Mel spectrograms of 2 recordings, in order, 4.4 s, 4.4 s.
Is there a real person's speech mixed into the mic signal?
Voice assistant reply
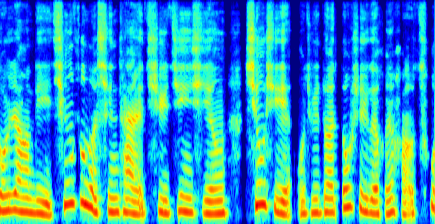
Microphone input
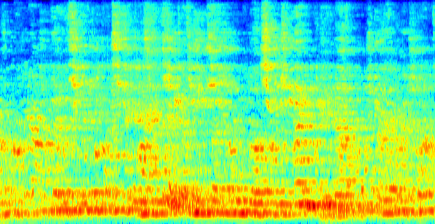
Yes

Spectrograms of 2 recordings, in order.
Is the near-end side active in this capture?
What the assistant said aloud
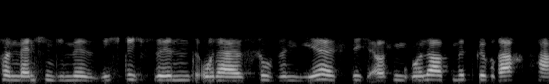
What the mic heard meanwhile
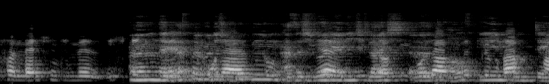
Yes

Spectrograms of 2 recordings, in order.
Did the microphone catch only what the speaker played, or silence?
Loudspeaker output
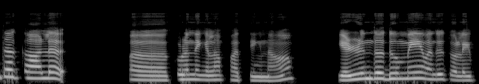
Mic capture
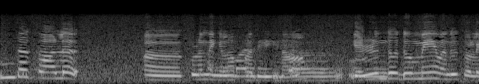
No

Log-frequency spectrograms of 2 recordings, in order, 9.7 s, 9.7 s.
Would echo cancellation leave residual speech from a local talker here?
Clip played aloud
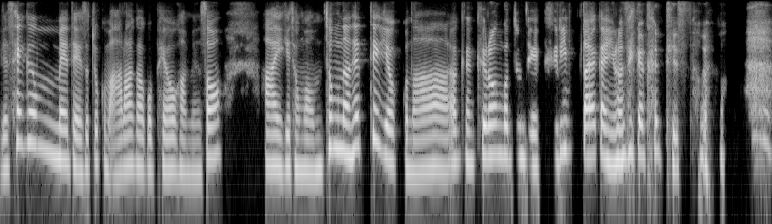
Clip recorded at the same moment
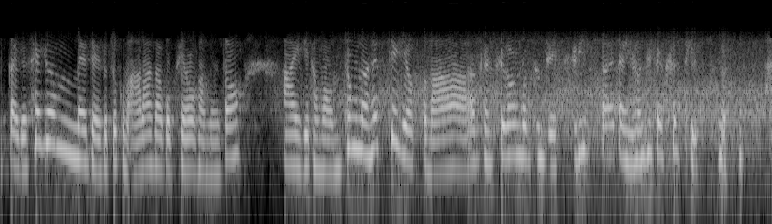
No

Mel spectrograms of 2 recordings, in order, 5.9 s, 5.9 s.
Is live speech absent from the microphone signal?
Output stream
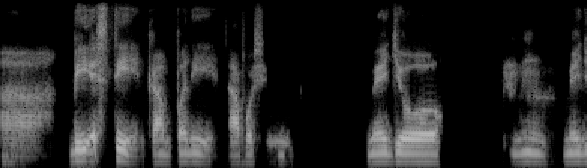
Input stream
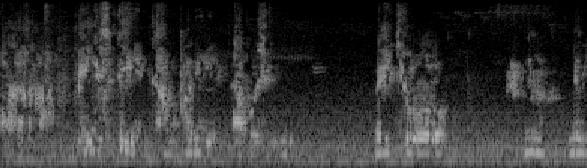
Yes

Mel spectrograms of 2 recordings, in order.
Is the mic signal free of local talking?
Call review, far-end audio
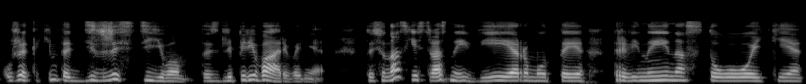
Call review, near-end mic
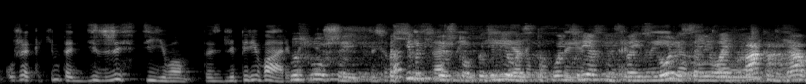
No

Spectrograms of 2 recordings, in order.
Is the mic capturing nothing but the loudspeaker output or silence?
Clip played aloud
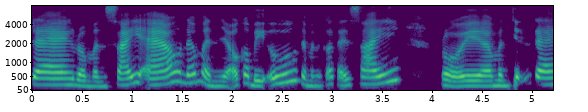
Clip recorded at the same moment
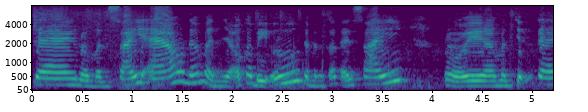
Yes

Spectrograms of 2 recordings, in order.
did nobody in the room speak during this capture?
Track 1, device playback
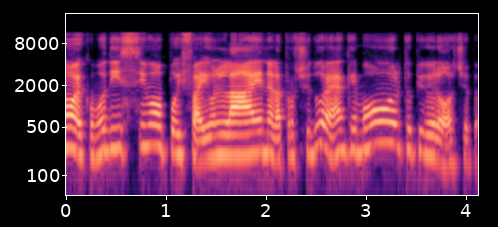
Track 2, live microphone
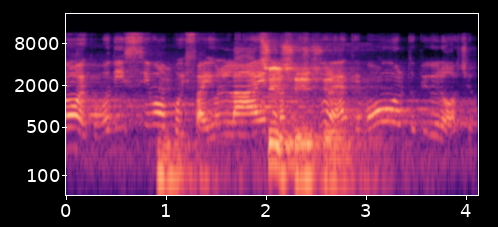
No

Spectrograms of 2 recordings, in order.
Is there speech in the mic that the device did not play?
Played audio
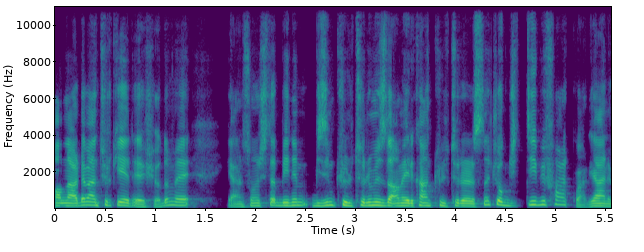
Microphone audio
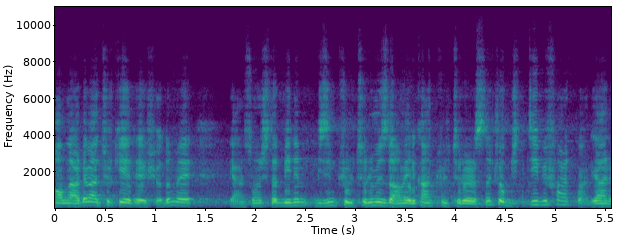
No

